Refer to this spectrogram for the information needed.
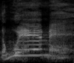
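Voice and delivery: high, stretched-out "women"; leering imitation. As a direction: mimic him savoring the words. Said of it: "exactly the way he said".

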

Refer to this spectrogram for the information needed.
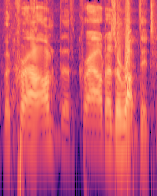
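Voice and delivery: ordinary talk, nothing marked

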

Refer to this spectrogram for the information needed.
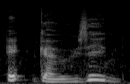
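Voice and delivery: slow, pondering bear voice; Pooh. Acted. Pooh observing the pot, slow wonder. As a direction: draw out each word in wonder.

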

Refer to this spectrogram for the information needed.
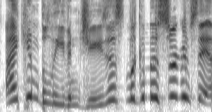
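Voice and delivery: high, excited mock enthusiasm; gushing easy believer. Believer when circumstances are perfect, gushing excitedly. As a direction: gush it in a high voice.

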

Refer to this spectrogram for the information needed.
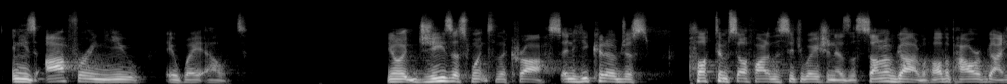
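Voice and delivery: ordinary delivery

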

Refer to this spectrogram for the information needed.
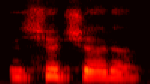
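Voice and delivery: soft, dim big dog; dopey dog voice. Retold or imitated. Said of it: "dopey voice".

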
